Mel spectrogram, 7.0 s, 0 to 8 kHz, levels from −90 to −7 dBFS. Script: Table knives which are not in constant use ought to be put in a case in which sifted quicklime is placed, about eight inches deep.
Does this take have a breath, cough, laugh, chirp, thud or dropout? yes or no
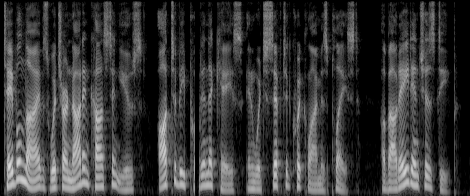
yes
